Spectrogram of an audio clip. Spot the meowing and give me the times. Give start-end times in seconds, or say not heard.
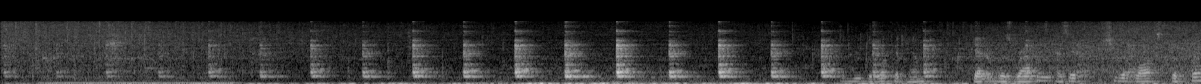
0.5-2.4.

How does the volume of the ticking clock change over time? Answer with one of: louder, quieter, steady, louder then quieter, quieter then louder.
louder then quieter.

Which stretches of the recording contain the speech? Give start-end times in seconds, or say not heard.
8.4-11.9.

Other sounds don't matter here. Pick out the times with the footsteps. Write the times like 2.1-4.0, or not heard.
not heard.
